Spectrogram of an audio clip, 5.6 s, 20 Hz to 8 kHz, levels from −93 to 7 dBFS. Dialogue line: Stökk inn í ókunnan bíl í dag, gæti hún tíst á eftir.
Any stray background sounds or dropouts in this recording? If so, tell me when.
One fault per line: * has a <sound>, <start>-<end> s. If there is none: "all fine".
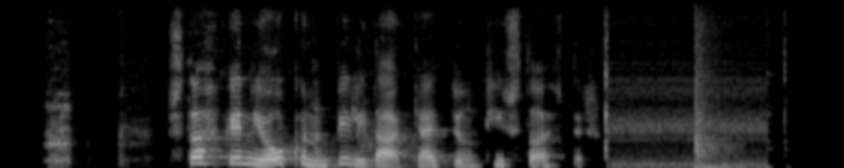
* has a thud, 4.6-5.0 s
